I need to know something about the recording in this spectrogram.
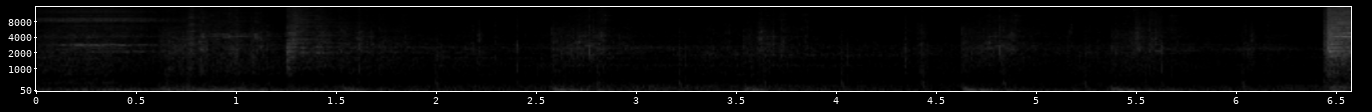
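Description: Heavy armored footsteps clank on stone.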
